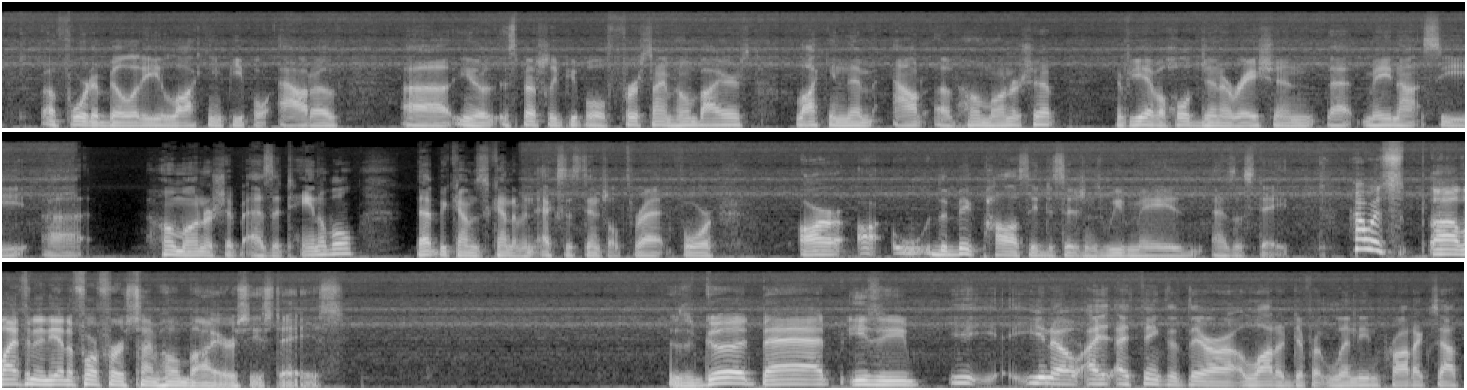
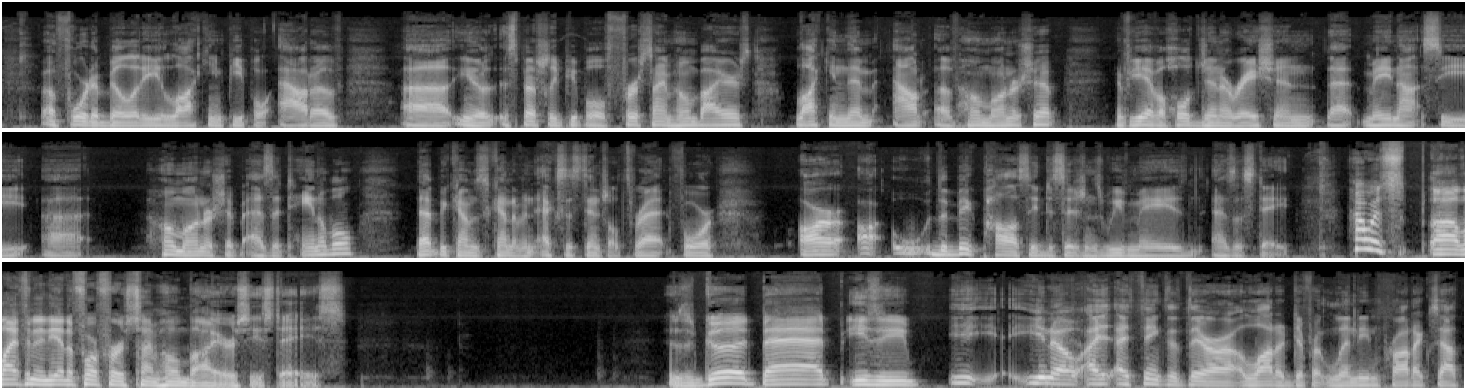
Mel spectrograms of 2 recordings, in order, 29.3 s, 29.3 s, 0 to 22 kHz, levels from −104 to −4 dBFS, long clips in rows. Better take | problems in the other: second | hiss; noticeable; until 10 s and from 13 s on; 15 dB below the speech

